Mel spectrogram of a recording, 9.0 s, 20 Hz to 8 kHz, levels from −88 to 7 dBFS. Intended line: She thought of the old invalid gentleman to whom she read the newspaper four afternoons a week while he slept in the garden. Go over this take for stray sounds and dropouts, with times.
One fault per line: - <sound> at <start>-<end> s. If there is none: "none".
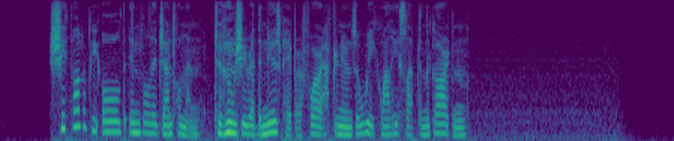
none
